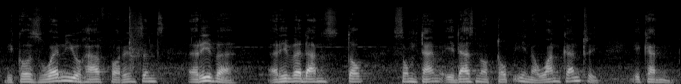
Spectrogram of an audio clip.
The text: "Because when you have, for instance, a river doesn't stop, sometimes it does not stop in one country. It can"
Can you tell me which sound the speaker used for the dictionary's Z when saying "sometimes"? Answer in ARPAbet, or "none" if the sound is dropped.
none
